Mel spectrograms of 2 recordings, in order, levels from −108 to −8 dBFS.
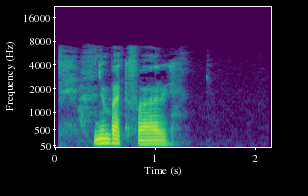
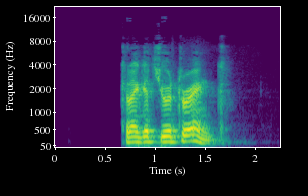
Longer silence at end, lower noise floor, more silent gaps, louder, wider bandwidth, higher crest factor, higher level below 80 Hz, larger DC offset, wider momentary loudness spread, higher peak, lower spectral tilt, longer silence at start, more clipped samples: first, 1 s vs 0.55 s; second, -84 dBFS vs under -90 dBFS; neither; second, -21 LUFS vs -16 LUFS; about the same, 7 kHz vs 7.4 kHz; about the same, 22 dB vs 18 dB; first, -50 dBFS vs -56 dBFS; neither; first, 19 LU vs 7 LU; about the same, -2 dBFS vs 0 dBFS; about the same, -8 dB/octave vs -7.5 dB/octave; second, 0.1 s vs 0.7 s; neither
